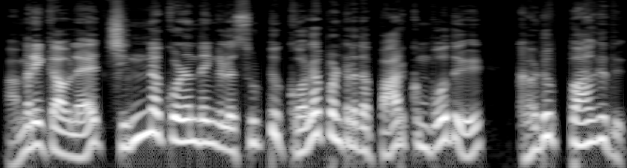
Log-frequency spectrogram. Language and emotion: Tamil, angry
